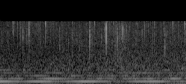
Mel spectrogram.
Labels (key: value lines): label: biophony, midshipman
recorder: SoundTrap 500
